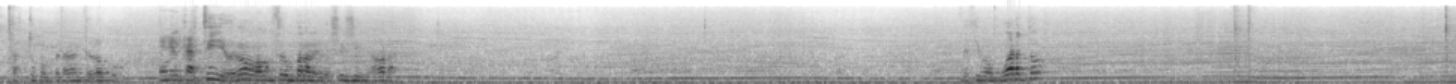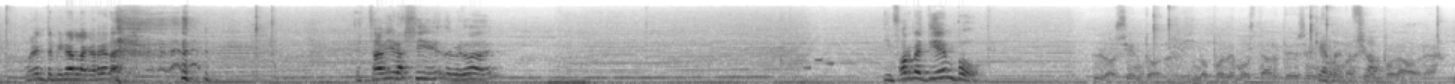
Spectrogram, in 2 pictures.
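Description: A racing car engine drones steadily, rising and falling with gear changes.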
